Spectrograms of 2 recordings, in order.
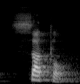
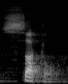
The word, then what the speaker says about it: subtle: you say it it's subtle the B is silent subtle means something that is difficult to notice or something that isn't obvious and once again the word is pronounced subtle another popular word with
